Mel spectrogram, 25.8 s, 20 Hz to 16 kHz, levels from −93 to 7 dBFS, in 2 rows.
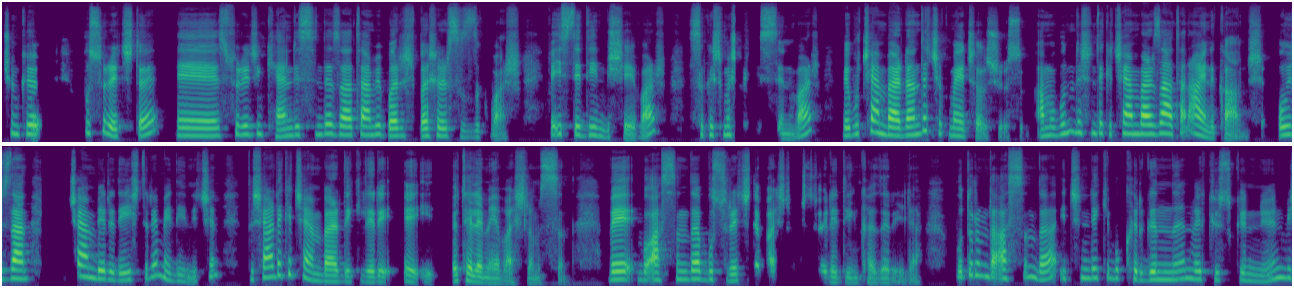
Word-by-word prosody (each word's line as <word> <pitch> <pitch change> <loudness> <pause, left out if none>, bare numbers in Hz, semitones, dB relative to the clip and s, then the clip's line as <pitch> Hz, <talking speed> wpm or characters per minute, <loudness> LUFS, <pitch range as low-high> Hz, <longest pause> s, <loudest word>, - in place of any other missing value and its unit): Çünkü 240 -1 +1 0.5
bu 270 - -4
süreçte, 235 - +1 0.2
eee, 195 -1 +4
sürecin 230 +3 -3
kendisinde 220 +5 -2
zaten 220 -1 +4
bir 235 -1 -3
barış 195 0 +2
başarısızlık 185 -5 -2
var - - -6 0.3
ve - - 0
istediğin 220 -4 -2
bir - - -7
şey 445 - -2
var. - - -2 0.2
Sıkışmışlık 220 0 -4
hissin 120 -2 -6
var - - 0 0.2
ve 200 - +3
bu 240 - -3
çemberden 220 -5 +6
de 330 - 0
çıkmaya 205 - 0
çalışıyorsun 405 - -6
ama 205 +3 -2
bunun 270 +4 -4
dışındaki 260 -3 -4
çember 245 -2 +7
zaten 245 0 +5
aynı - - +2
kalmış. - - -4 0.2
O 215 - +3
yüzden 225 0 +6 0.4
çemberi 225 -9 +3
değiştiremediğin 195 - -5
için 155 - -6 0.3
dışarıdaki 270 +9 +2
çemberdekileri 205 - +1 0.2
e 455 - +2
i 360 -3 -13 0.2
ötelemeye 140 -8 +1
başlamışsın - - -5 0.4
ve 205 +1 +8
bu 195 - -1
aslında 210 +2 +2
bu - - 0
süreçte 170 +4 -2
başlamış 435 - -7
söylediğin 430 -1 -8
kadarıyla. - - -9 0.4
Bu - - -5
durumda 305 -3 -1
aslında 230 -2 -1
içindeki 240 +1 -6
bu 230 0 -8
kırgınlığın 205 +2 -2
ve 210 -1 -3
küskünlüğün 190 +2 -7
bir 245 - -5
220 Hz, 140 wpm, -24 LUFS, 195-245 Hz, 0.5 s, ve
